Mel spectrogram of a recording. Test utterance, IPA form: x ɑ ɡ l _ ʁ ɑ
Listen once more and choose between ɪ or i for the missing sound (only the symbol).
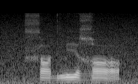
ɪ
